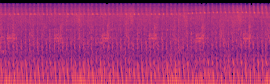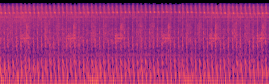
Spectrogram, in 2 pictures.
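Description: A helicopter's rotor thumps loudly and steadily as it lifts off and flies.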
